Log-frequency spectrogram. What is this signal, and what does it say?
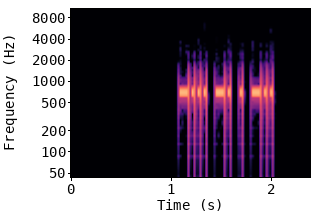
Morse code, heard as a keyed tone, about 39 wpm, 700 Hz. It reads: BNED
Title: All Cut Numbers - 4-Digit 40wpm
